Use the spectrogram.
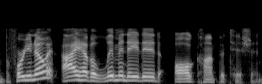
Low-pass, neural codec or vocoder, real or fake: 5.4 kHz; none; real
